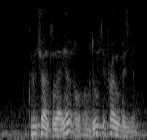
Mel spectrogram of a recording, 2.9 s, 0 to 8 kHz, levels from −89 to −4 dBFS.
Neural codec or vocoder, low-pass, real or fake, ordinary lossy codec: codec, 24 kHz, 0.9 kbps, WavTokenizer, medium speech release version 1; 7.2 kHz; fake; AAC, 32 kbps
